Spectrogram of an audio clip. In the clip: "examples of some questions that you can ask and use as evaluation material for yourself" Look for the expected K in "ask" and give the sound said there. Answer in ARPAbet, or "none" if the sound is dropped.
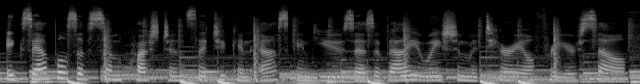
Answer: K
